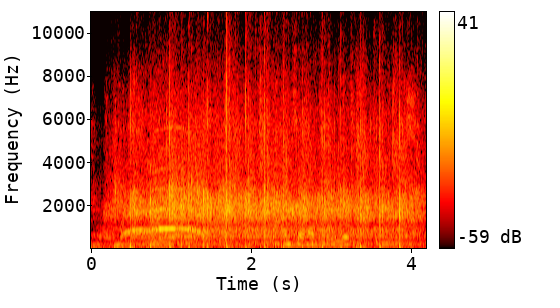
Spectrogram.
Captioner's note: applause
